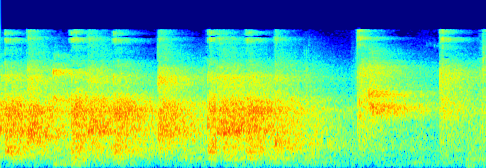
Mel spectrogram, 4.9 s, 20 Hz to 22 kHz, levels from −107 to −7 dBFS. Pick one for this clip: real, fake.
real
